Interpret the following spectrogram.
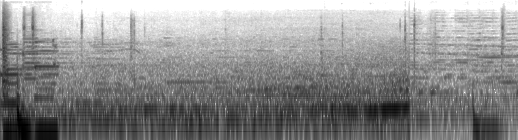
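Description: Background music that stops under a second in, giving way to street noise with traffic: a vehicle's low engine rumble swells about four seconds in. Music comes back in near the end.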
